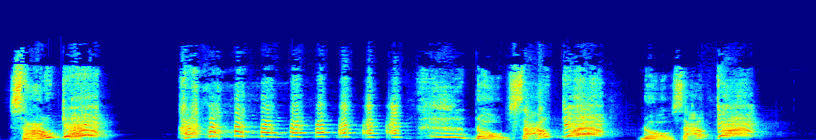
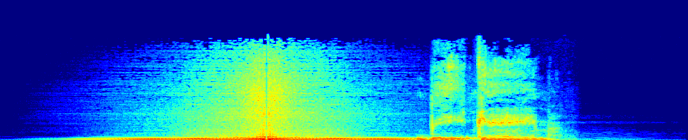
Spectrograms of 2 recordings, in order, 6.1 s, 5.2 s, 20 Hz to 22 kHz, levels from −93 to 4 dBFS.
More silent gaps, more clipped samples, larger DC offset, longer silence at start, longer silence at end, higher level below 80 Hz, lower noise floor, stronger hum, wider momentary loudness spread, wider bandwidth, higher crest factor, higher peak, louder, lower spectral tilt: neither; neither; neither; second, 0.1 s vs 0.55 s; second, 0.45 s vs 0.95 s; second, -70 dBFS vs -24 dBFS; about the same, -69 dBFS vs -66 dBFS; neither; second, 10 LU vs 17 LU; about the same, 15.5 kHz vs 16.5 kHz; about the same, 16 dB vs 18 dB; second, -4 dBFS vs 0 dBFS; second, -20 LUFS vs -17 LUFS; second, -1.5 dB/octave vs -5 dB/octave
